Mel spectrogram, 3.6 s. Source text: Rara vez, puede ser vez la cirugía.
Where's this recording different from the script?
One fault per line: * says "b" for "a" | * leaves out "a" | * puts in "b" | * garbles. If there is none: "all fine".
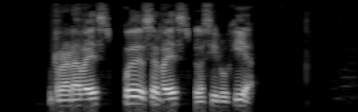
all fine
